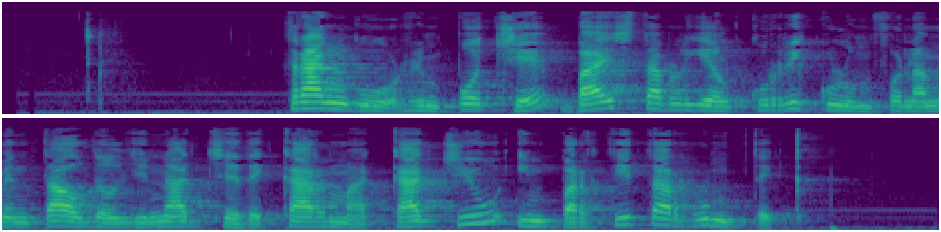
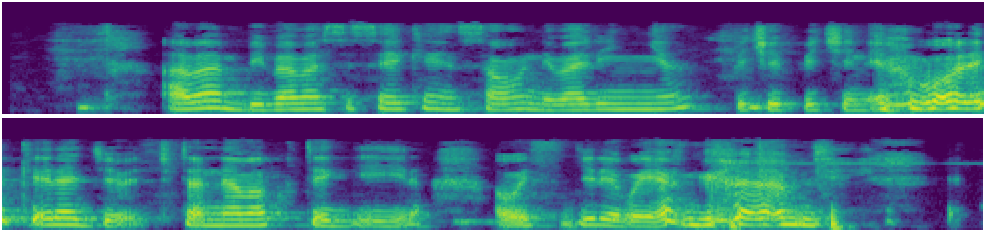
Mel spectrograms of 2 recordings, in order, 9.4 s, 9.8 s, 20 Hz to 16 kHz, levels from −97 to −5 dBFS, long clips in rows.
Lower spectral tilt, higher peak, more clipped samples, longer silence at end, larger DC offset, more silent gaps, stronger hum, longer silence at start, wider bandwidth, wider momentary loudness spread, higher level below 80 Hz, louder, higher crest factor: second, -3.5 dB/octave vs -5 dB/octave; second, -14 dBFS vs -2 dBFS; neither; first, 0.5 s vs 0.35 s; neither; neither; neither; about the same, 0.4 s vs 0.4 s; first, 11.5 kHz vs 7.8 kHz; second, 11 LU vs 15 LU; second, -72 dBFS vs -56 dBFS; second, -38 LUFS vs -20 LUFS; first, 26 dB vs 18 dB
